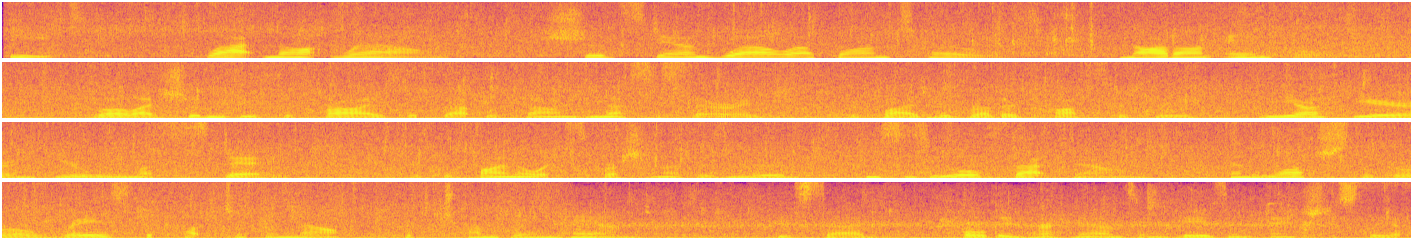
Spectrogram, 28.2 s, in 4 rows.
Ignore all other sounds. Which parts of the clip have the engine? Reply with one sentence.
You can hear the engine from 7.0 to 28.1 s.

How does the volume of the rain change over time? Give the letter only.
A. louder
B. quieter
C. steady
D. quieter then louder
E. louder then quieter
C.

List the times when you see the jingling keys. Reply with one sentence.
You can hear the jingling keys from 4.8 to 5.5 s.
